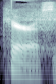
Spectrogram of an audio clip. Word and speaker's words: charis: Charis. It's spelled C-H-A-R-I-S.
